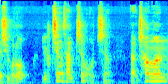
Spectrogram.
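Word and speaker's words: 层: 그다음 청은 뭐 우리 그 층 있잖아요. 층을 중국 발음으로 청이라고 생각하시면 될 것 같아요.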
